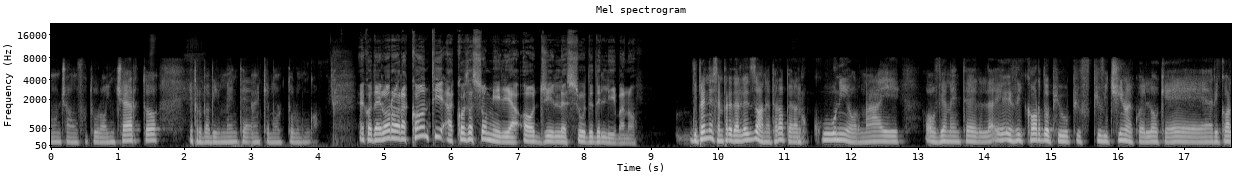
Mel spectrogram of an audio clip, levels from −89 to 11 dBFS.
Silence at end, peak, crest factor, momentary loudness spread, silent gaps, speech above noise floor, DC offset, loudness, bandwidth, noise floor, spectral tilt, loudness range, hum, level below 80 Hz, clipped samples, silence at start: 0 s; -4 dBFS; 20 dB; 13 LU; none; 52 dB; under 0.1%; -24 LUFS; 18 kHz; -76 dBFS; -6.5 dB/octave; 6 LU; none; -60 dBFS; under 0.1%; 0 s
